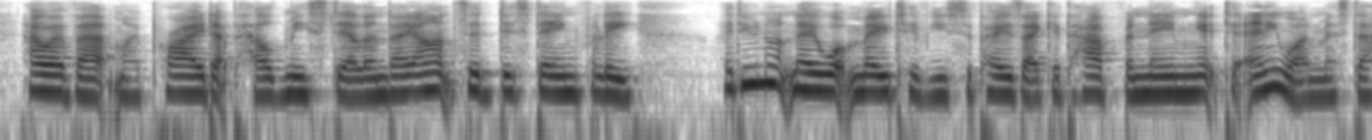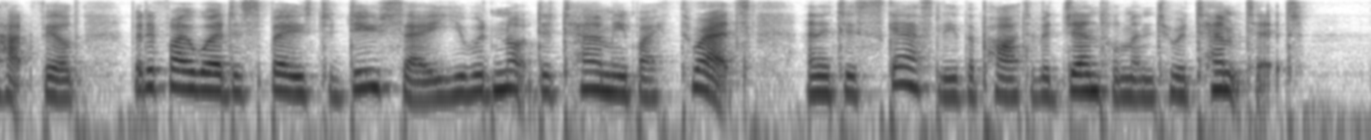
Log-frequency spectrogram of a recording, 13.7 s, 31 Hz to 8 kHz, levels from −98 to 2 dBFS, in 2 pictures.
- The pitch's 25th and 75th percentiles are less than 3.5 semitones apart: Yes, average, 2.8 semitones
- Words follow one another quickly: Yes, fast, 240 wpm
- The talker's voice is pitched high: Yes, high, 195 Hz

